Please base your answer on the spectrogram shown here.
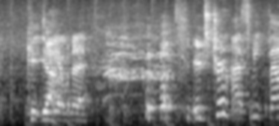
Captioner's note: laughter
